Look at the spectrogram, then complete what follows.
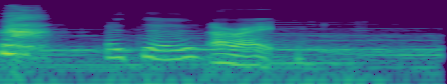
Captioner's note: chuckles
